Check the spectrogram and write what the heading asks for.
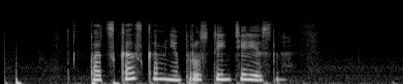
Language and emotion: Russian, neutral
